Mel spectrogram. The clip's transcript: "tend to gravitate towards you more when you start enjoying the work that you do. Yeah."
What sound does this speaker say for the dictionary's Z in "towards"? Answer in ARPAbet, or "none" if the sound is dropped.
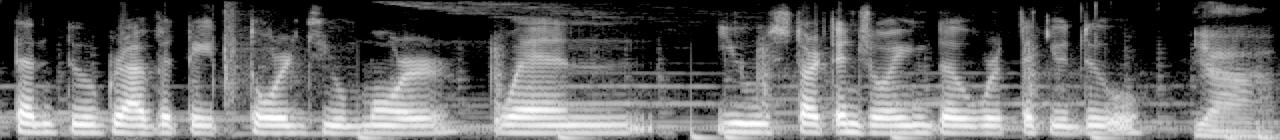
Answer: S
